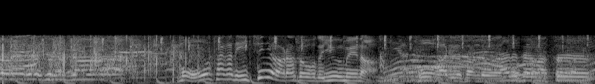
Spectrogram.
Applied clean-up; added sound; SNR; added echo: none; Clock; 15 dB; none.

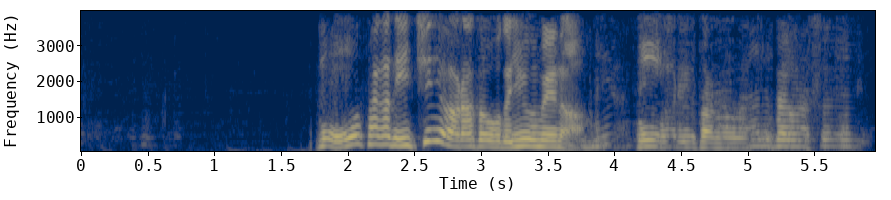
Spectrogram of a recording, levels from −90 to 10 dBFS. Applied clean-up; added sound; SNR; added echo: neural mask model DeepFilterNet 3.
